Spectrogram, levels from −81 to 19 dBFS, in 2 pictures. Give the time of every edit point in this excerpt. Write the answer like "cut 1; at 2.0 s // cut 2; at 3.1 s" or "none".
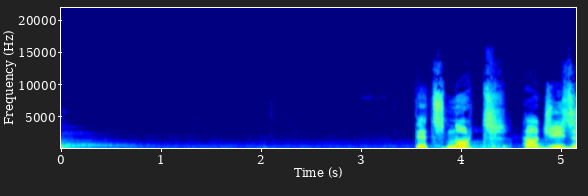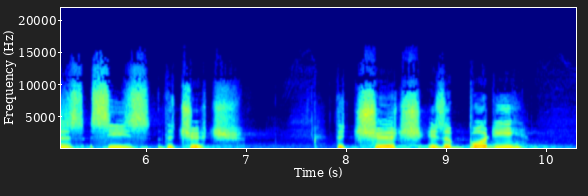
cut 1; at 4.5 s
